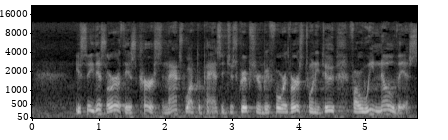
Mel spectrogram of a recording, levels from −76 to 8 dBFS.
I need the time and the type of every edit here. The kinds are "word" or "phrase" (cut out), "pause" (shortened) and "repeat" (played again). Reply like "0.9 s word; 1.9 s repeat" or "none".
1.1 s word; 3.8 s word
